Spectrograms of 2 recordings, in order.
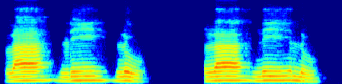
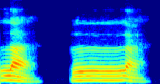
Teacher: Di depan nempel, kemudian angin-angin atau suara keluar dari pinggir-pinggirnya. El, ya, jadi di pinggirnya tuh ada ruang, di situ keluarlah suara di situ. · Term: lam yang tipis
